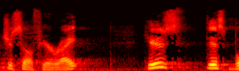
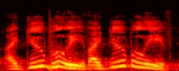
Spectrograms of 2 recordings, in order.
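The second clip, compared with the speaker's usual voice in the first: loud, higher-pitched outcry; crying out; 3 semitones higher, 6 dB louder than usual. Acted. Desperate father pleading with Jesus for his son, crying out. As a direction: cry it out with force, stressing the plea. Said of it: "the boy's father cries out".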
